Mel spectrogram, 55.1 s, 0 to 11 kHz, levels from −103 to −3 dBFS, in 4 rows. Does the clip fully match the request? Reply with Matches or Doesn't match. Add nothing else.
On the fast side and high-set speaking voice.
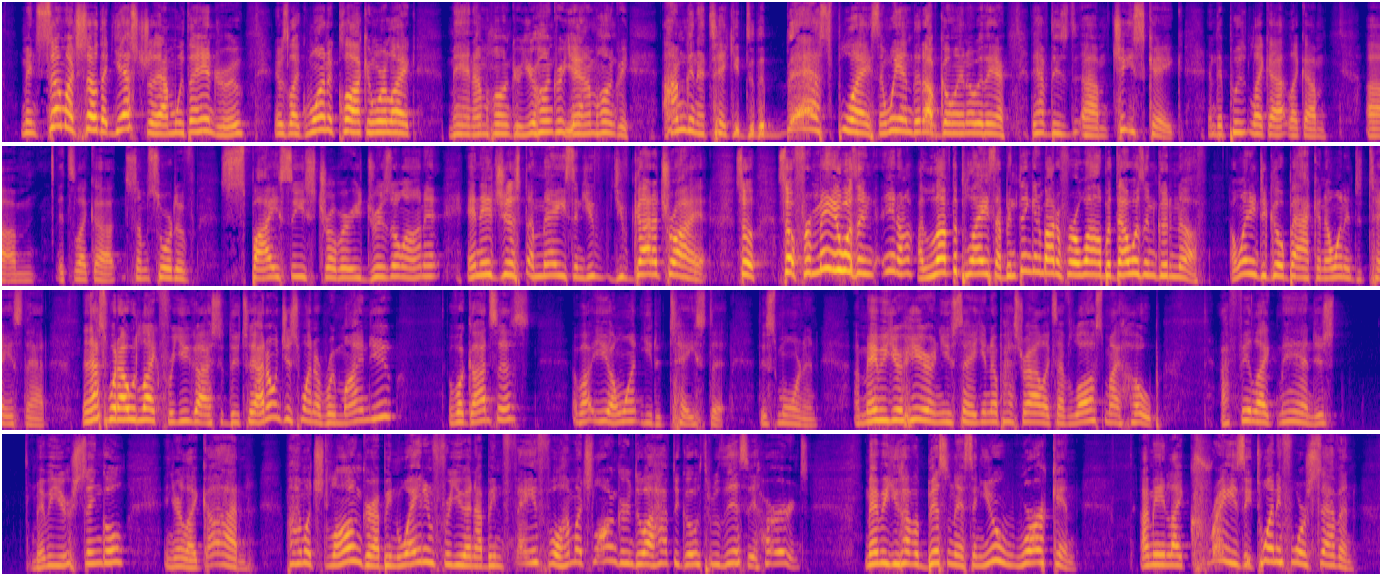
Matches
